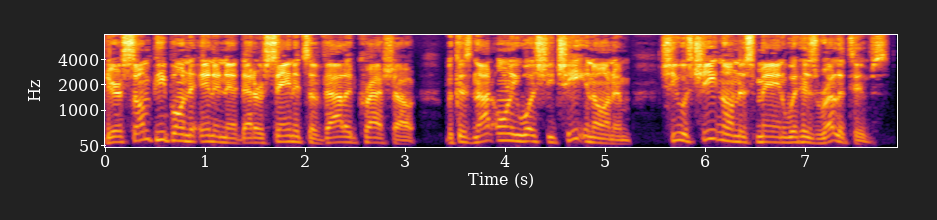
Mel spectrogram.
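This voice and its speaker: Bright-voiced man recapping a news story. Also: fairly high pitch, brisk, hardly any pauses, dry recording. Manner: steady, matter-of-fact storytelling.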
